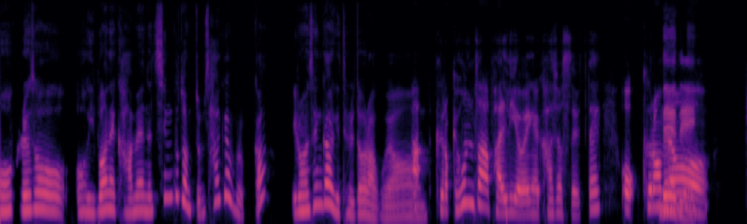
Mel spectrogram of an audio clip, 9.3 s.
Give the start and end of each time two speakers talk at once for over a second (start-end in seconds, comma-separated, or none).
none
